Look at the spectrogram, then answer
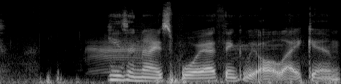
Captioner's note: sheep bleating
